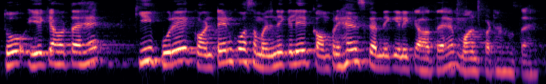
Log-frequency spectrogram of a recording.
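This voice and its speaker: A man's voice: high voice, fairly quick, darkish tone, big-room sound. A man teaching an exam-prep class, explaining step by step and checking in with his listeners. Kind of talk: classroom lecture.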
